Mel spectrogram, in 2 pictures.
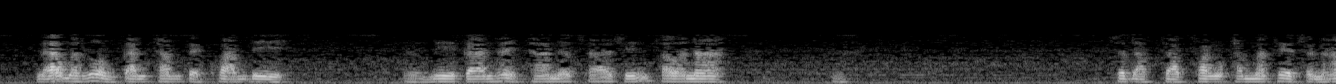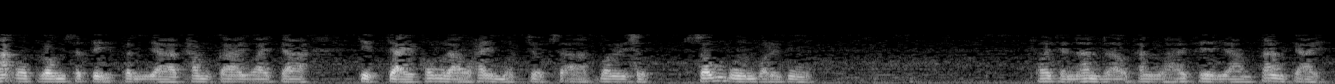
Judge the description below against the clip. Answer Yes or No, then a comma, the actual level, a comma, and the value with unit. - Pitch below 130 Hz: Yes, low, 120 Hz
